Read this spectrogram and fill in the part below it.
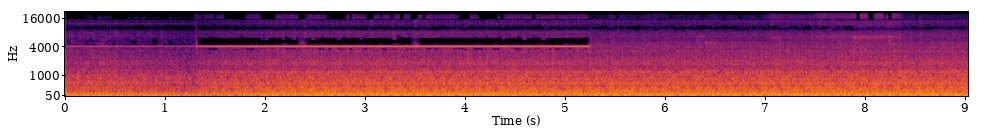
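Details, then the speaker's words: M923A1 5-ton military truck at diesel idle after its air brake low-pressure switches were replaced: a thin buzzer stops after about four seconds as air pressure reaches roughly 70–80 psi, so the alarm cuts out normally. "Awesome. So as you can see, low pressure alarm is off, and it's interesting because 90 psi is with the old pressure switch when it would go off."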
